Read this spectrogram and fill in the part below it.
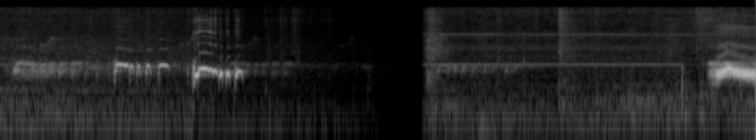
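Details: Zebra dove of local wild stock singing, a recording meant to coax reluctant birds into song: rapid trilled coos in quick succession, then a pause of near silence, and a loud rolling coo phrase at the end.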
